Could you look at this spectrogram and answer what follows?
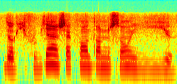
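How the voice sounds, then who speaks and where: A woman teacher giving a recorded spelling lesson for young pupils, slowly sounding out words and spelling them letter by letter. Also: medium pitch, steady tone, mellow, a little hiss or hum. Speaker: primary school teacher.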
